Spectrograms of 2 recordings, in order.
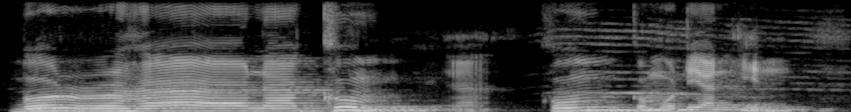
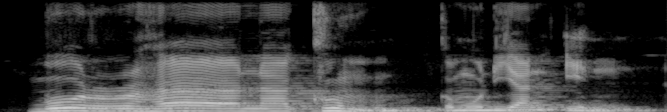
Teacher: Jadi yang dibaca dengan jelas itu artinya mim sukunnya itu terbaca sebagai mim. Mim sukunnya terbaca sebagai mim.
